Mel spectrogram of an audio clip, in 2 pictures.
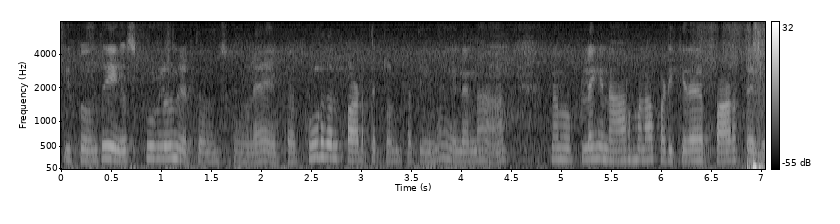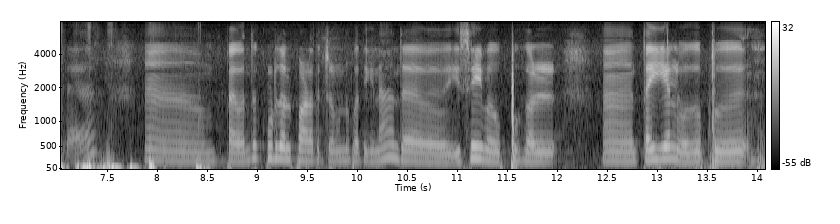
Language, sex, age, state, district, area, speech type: Tamil, female, 30-45, Tamil Nadu, Tiruchirappalli, rural, spontaneous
